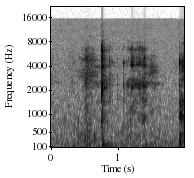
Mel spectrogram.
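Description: Quiet handling of wooden coloured pencils: a light click a little under a second in, then a soft scratchy rustle.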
